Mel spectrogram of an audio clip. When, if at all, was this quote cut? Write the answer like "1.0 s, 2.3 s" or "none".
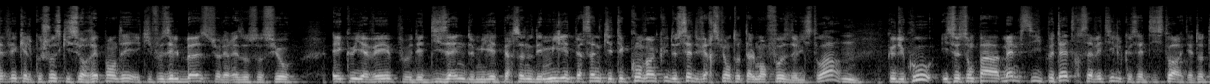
none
